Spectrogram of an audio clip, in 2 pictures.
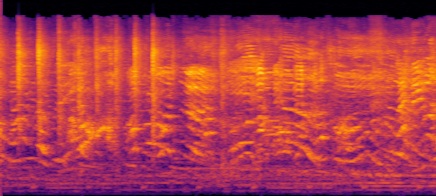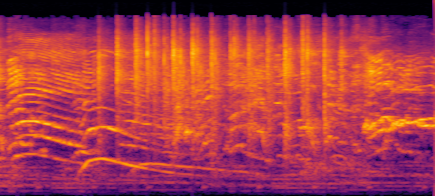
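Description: A roomful of young children shouting, laughing and cheering together, with bursts of clapping. About two-thirds of the way in, one voice gives a long call that falls in pitch.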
